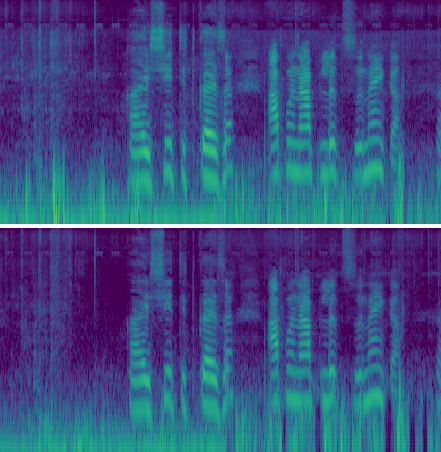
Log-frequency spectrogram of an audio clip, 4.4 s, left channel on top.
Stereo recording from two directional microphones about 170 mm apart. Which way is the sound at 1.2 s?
45° right (ahead or behind).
